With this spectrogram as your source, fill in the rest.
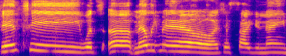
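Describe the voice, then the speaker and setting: Loud and at a very slow pace, a woman speaks with a high pitch and fairly even intonation. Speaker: craft livestream host. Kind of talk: casual livestream chat.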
